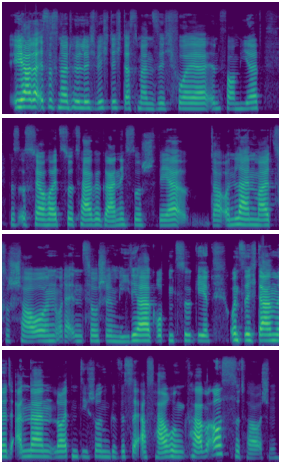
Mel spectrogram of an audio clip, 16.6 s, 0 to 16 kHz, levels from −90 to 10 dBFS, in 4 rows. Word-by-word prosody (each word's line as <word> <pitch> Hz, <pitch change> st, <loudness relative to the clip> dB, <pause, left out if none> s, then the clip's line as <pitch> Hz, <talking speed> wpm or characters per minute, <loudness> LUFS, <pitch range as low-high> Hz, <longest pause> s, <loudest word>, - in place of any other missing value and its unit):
Ja, 235 Hz, +1 st, +9 dB
da 235 Hz, -, +8 dB
ist 230 Hz, -, +1 dB
es 235 Hz, -2 st, -8 dB
natürlich 210 Hz, -2 st, -1 dB
wichtig, 210 Hz, +1 st, -8 dB
dass 185 Hz, +1 st, -4 dB
man 180 Hz, -2 st, -8 dB
sich 180 Hz, +1 st, -12 dB
vorher 180 Hz, -1 st, -1 dB
informiert. 185 Hz, +1 st, -6 dB, 0.4 s
Das 180 Hz, -1 st, -16 dB
ist 185 Hz, -, -11 dB
ja 180 Hz, -2 st, +1 dB
heutzutage 175 Hz, 0 st, -1 dB
gar 150 Hz, -1 st, +1 dB
nicht 180 Hz, 0 st, -9 dB
so 180 Hz, -1 st, -9 dB
schwer, 170 Hz, 0 st, -2 dB, 0.3 s
da 165 Hz, -1 st, -5 dB
online 180 Hz, 0 st, +1 dB
mal 170 Hz, 0 st, +1 dB
zu 175 Hz, +1 st, -17 dB
schauen 175 Hz, +1 st, -1 dB
oder 165 Hz, -, -8 dB
in 170 Hz, 0 st, -12 dB
Social-Media-Gruppen 175 Hz, +1 st, 0 dB
zu 185 Hz, +1 st, -6 dB
gehen 180 Hz, -1 st, -1 dB, 0.3 s
und 205 Hz, 0 st, +1 dB
sich 195 Hz, -1 st, +2 dB
da 190 Hz, 0 st, +8 dB
mit 190 Hz, -1 st, -2 dB
anderen 185 Hz, -1 st, +1 dB
Leuten, 180 Hz, +1 st, -2 dB
die 180 Hz, -1 st, -17 dB
schon 180 Hz, 0 st, -10 dB
gewisse 180 Hz, +1 st, -8 dB
Erfahrungen 175 Hz, +1 st, -1 dB
haben, 175 Hz, 0 st, +4 dB
auszutauschen. 150 Hz, -, -1 dB
180 Hz, 150 wpm, -24 LUFS, 175-190 Hz, 0.4 s, Ja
